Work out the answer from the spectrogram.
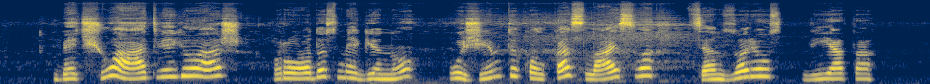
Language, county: Lithuanian, Klaipėda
